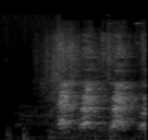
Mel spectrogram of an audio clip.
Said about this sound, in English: Ignore my dog's barking.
